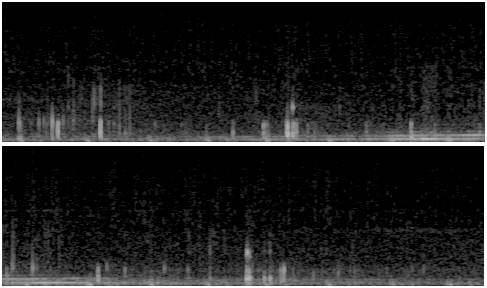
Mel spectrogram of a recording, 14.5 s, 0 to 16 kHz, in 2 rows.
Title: My stomach growling while I slept, 600 subscriber special ❤️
